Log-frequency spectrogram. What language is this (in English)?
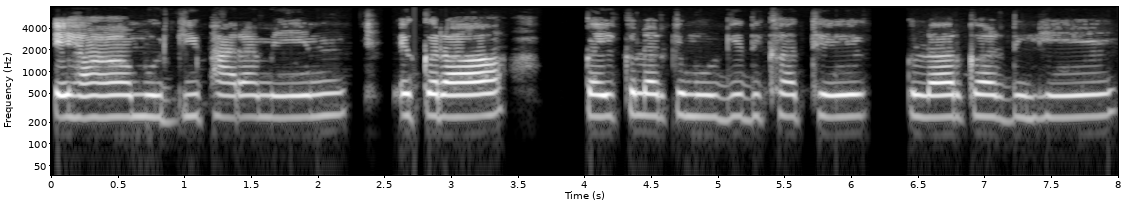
Chhattisgarhi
